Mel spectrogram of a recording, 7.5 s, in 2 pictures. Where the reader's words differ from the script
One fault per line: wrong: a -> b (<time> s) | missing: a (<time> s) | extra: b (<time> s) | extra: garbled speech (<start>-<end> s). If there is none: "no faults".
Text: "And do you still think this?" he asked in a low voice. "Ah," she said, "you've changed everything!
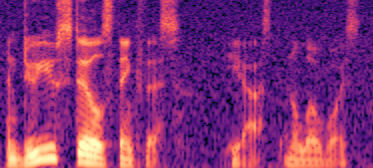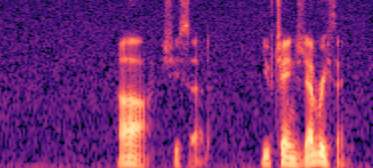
wrong: still -> stills (0.6 s)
